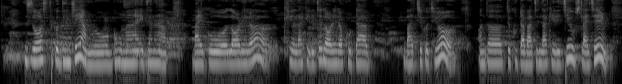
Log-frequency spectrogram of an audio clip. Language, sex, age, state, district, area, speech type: Nepali, female, 18-30, West Bengal, Darjeeling, rural, spontaneous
